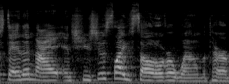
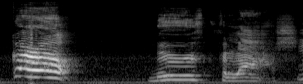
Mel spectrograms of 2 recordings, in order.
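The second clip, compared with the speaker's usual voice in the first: exasperated call-out; 13 dB louder, much slower than usual. Real, not acted. Reader yelling at the heroine, loud exasperated call. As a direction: yell it at the character.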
